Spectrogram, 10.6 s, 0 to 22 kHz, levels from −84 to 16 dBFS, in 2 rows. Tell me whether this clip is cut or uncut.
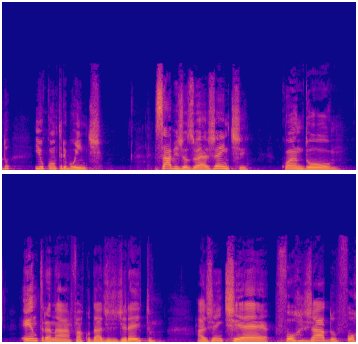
cut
